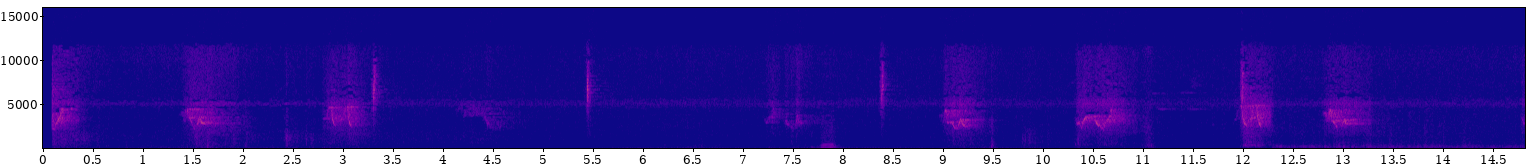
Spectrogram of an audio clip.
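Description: White-breasted nuthatch giving short nasal calls in spaced bursts, several every few seconds, over a steady high hiss and low background rumble.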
